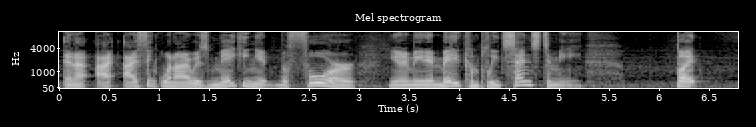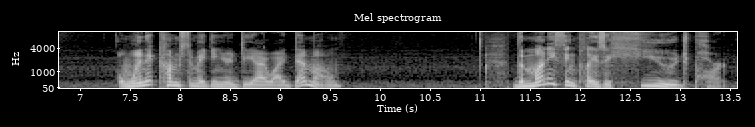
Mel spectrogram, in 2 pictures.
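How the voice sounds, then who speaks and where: A man with a medium-pitched voice gives informal instruction as a voice-over coach. He explains things conversationally, repeating points for emphasis and checking that listeners follow. The sound is dry, with very little room echo. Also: sing-song, a little slow, pauses often. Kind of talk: informal instructional talk to camera.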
